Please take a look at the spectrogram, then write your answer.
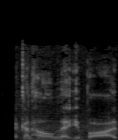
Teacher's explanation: She does a little bit of the vocal fry at the end.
